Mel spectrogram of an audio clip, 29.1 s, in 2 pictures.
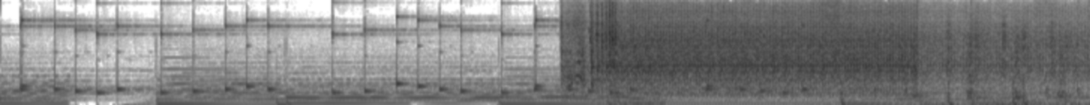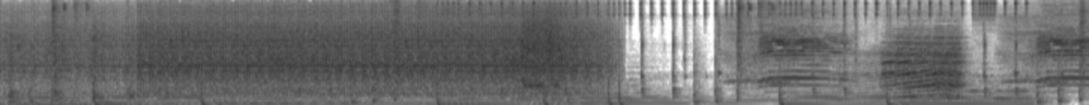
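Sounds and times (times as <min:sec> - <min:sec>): tractor engine running: 0:07.4 - 0:28.4
knocks and clicks: 0:12.0 - 0:17.6.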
